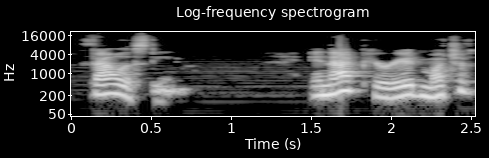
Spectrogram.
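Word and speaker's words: فلسطين: The Arabs, who had no name of their own for this region, adopted the Greco-Roman name Palestina that they pronounced Falestine.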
